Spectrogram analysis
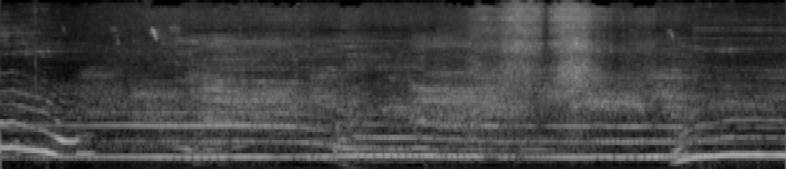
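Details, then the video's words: Chorus of grey wolves in the wild, waiting out a full moon night in the jungle; steady drawn-out howls held at one pitch, with higher voices sliding down and new howls swooping upward over them. "Wolves Howling Sounds in Wild Life | Wolf Howling"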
